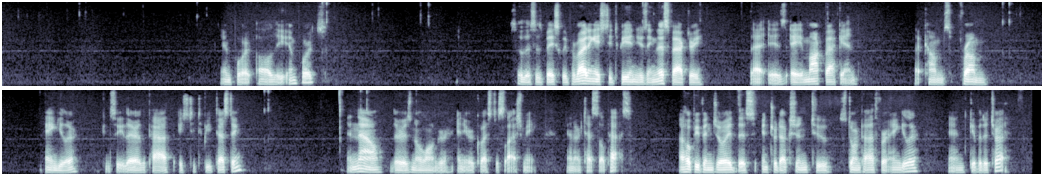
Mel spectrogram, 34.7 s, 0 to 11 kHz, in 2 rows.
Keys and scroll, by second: 0.0 super+j, 1.0 Return, 1.7 super+s, 2.4 alt+Return, 11.6 alt+Return, 16.9 super+b.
